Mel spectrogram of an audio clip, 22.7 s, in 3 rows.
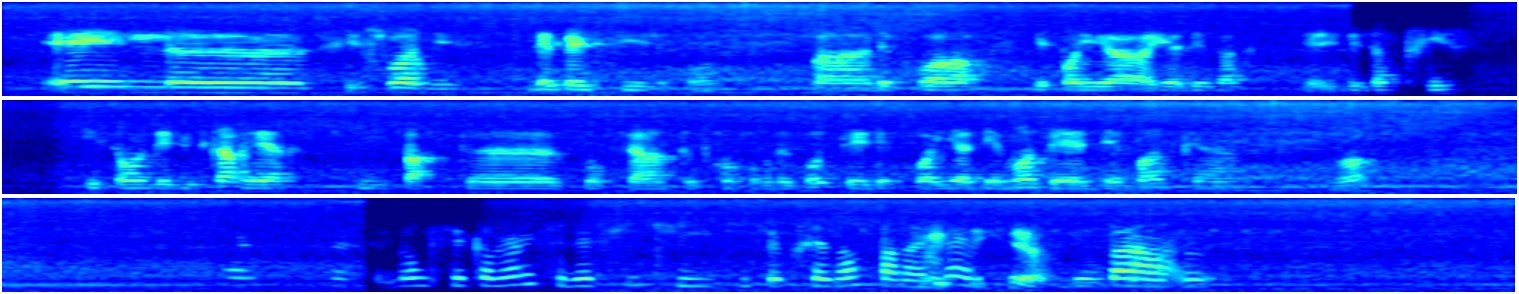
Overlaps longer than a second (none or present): none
